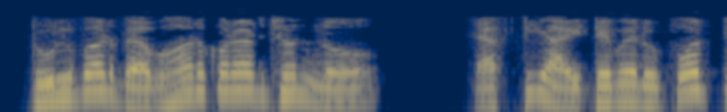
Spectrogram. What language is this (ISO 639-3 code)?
ben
